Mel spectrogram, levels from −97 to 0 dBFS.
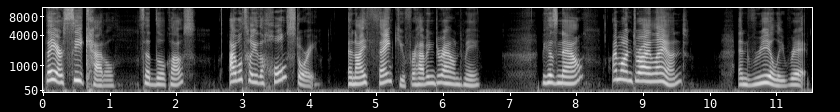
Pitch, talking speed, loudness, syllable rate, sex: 245 Hz, 165 wpm, -20 LUFS, 5.3 syllables/s, female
